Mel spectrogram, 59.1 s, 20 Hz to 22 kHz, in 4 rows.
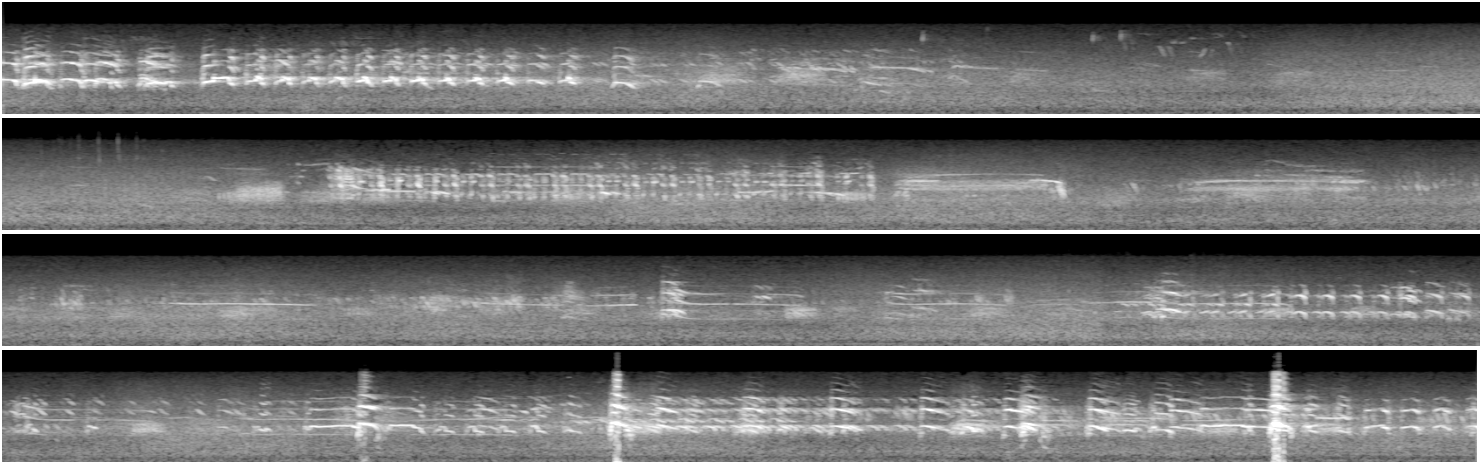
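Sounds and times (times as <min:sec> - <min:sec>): waterbirds calling: 0:00.0 - 0:25.5, 0:26.1 - 0:59.0
faint steady background noise: 0:00.0 - 0:59.0.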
